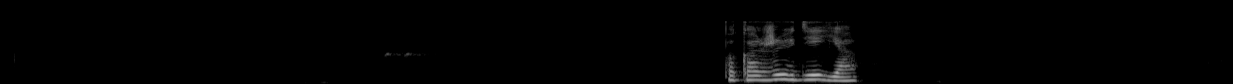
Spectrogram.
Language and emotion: Russian, neutral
